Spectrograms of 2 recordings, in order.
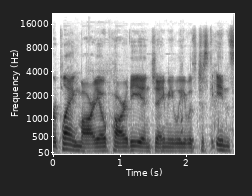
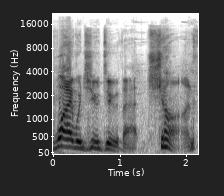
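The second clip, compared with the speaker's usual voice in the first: stern scolding tone, raised and swooping pitch; 6 semitones higher, 7 dB louder than usual. Retelling how an actress scolded the director on a commentary: imitating a stern lecturing mom voice. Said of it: "this stern, lecturing mom kind of voice".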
